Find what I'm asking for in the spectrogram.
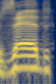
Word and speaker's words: Z: So that's The Lost City of Z or Zed depending on your pronunciation and that is available on Amazon Prime.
